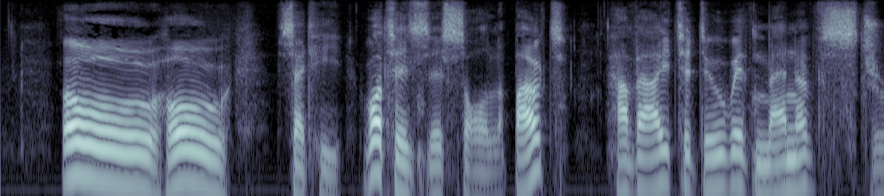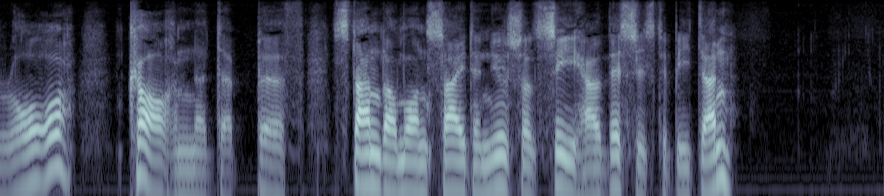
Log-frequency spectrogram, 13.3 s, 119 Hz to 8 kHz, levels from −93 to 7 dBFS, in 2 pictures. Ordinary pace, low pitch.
Yes: average, 155 wpm; low, 130 Hz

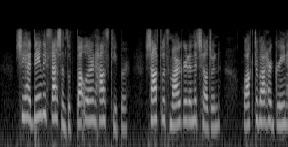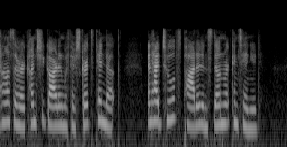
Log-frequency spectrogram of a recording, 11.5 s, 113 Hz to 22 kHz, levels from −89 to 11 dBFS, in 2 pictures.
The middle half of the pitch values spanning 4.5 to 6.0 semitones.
No: average, 3.3 semitones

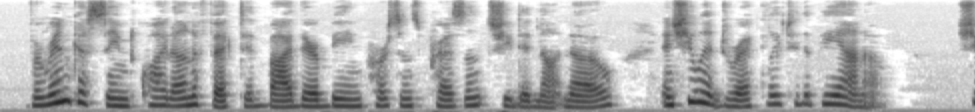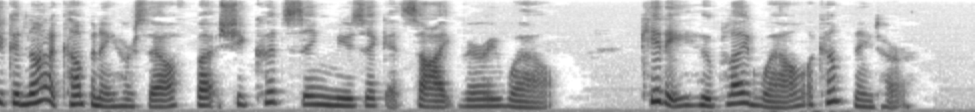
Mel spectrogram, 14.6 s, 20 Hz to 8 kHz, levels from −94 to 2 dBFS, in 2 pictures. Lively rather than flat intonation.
No: average, 4.7 semitones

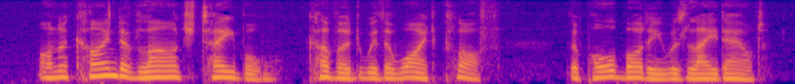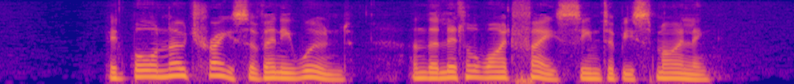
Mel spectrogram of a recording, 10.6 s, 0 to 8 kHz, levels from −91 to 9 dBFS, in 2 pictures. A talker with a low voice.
No: medium, 150 Hz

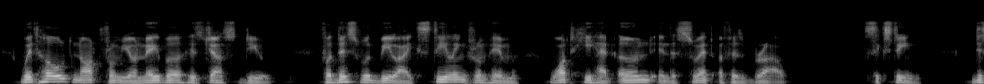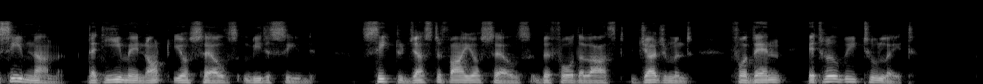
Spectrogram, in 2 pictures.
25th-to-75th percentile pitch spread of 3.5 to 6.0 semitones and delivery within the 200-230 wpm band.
No: average, 4.0 semitones; average, 155 wpm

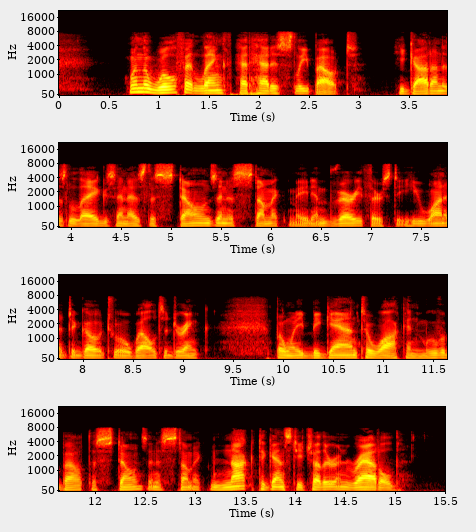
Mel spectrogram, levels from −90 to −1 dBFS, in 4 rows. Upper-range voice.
No: low, 100 Hz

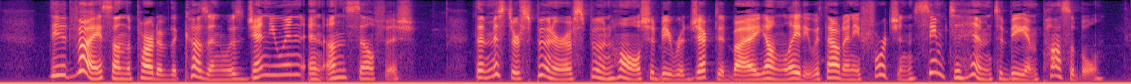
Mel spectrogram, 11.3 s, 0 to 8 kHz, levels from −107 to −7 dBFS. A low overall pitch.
No: high, 205 Hz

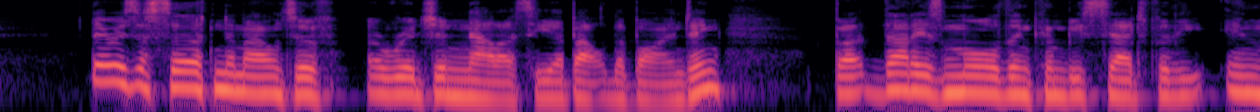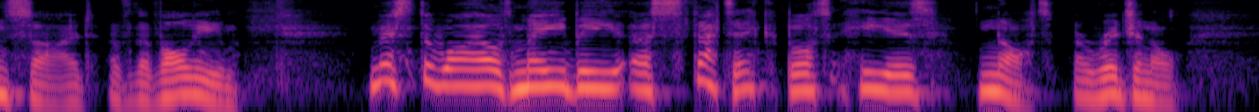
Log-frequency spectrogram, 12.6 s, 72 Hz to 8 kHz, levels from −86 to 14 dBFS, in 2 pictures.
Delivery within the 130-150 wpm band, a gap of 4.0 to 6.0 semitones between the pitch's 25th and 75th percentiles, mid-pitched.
No: average, 160 wpm; average, 5.2 semitones; medium, 160 Hz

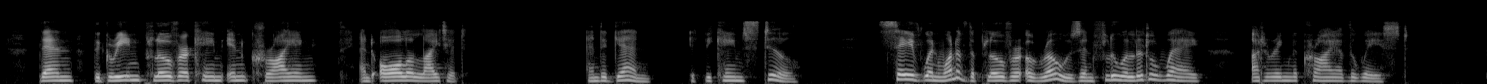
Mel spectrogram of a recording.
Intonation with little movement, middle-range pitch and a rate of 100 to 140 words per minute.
Yes: narrow, 2.2 semitones; medium, 175 Hz; slow, 135 wpm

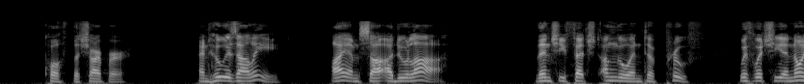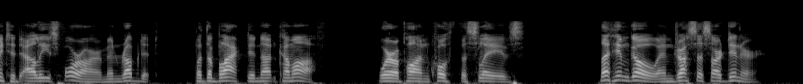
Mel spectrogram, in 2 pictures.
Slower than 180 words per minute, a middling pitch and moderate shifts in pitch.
Yes: average, 165 wpm; medium, 155 Hz; average, 3.0 semitones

